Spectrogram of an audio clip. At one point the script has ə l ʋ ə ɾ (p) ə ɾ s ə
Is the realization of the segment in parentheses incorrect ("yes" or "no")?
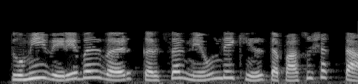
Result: yes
